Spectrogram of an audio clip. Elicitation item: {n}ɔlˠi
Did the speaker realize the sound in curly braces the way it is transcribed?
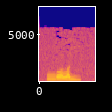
no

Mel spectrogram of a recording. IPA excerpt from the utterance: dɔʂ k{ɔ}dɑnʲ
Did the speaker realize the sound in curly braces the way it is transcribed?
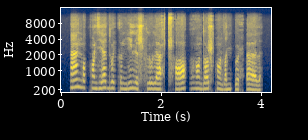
no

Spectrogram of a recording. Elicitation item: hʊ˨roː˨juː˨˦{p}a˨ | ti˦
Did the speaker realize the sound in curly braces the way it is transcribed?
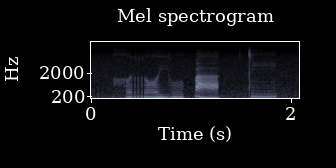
no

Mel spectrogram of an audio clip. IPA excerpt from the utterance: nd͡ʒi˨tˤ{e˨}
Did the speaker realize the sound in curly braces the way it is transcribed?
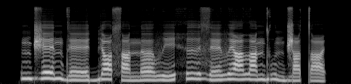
yes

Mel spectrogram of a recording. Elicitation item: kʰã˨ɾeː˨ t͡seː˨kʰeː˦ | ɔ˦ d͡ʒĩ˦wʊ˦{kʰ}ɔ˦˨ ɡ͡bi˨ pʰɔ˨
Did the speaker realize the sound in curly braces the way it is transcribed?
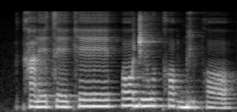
yes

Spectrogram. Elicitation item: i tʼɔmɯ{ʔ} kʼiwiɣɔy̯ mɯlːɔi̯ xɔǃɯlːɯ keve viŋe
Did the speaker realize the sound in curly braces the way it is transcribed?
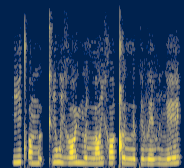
yes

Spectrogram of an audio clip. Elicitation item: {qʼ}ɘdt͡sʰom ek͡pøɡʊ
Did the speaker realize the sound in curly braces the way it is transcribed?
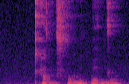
no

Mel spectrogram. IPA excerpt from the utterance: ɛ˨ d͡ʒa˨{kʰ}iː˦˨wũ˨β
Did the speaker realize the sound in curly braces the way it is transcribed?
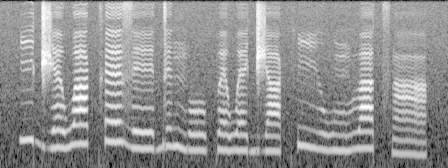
yes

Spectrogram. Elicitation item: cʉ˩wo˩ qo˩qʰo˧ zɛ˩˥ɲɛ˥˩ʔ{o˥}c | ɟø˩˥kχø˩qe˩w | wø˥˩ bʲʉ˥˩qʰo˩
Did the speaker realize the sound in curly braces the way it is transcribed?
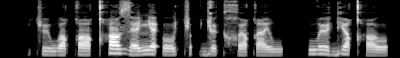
no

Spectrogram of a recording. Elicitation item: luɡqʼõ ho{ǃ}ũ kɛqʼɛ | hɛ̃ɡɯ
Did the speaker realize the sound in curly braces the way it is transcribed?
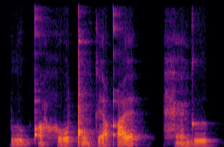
yes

